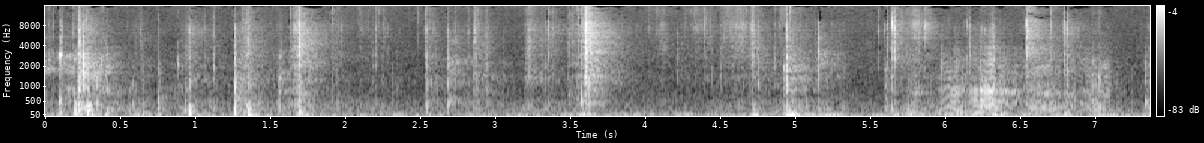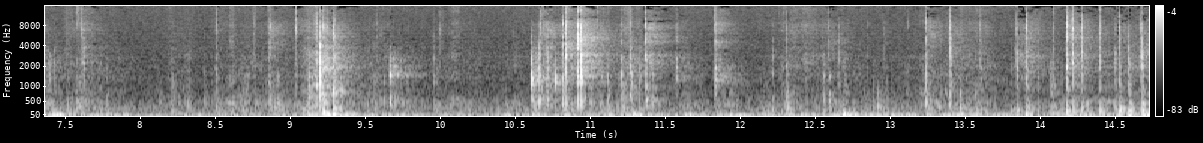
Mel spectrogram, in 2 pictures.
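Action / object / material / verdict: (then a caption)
tap / plastic and paper folding fan / plastic, paper / none. Long manicured nails tap and scratch over an open hand fan with thin, hollow pink plastic ribs and a printed paper or fabric leaf. The result is a run of crisp, dry clicks and bright, papery crinkling scratches, with brief louder taps scattered among softer rustling.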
